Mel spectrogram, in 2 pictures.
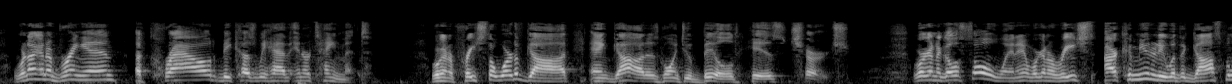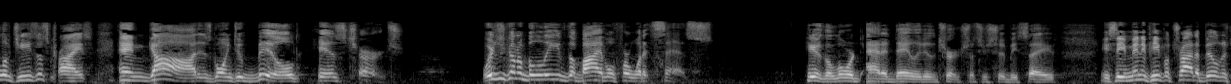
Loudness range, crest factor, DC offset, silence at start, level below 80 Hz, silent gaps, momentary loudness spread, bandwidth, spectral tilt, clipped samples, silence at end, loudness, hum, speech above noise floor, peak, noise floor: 3 LU; 20 dB; under 0.1%; 0.15 s; -58 dBFS; none; 12 LU; 8 kHz; -3.5 dB/octave; under 0.1%; 0 s; -22 LUFS; none; 44 dB; -4 dBFS; -66 dBFS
